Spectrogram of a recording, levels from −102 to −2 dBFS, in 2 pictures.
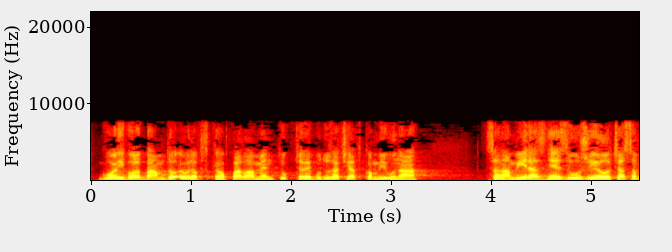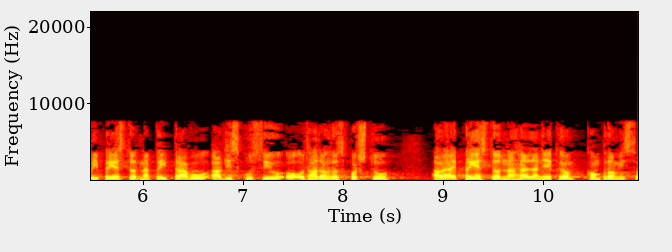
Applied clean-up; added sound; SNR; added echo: none; none; none; none.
